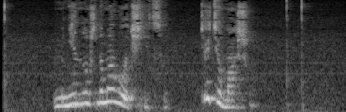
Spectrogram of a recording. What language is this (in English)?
Russian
